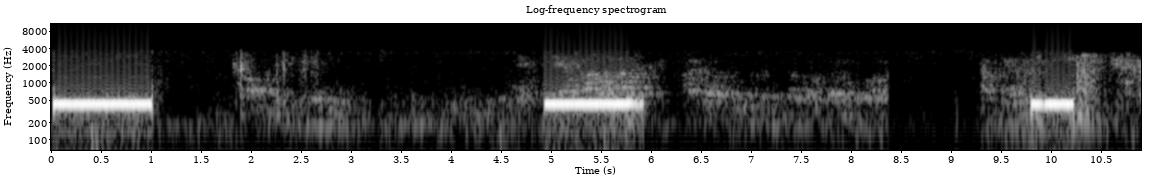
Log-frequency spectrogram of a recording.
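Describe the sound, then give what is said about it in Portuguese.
Three steady, single-pitched telephone tones ring out loudly at spaced intervals, with quiet line hiss and faint background murmur in the gaps between them, as a phone call is transferred to the human resources department. “Só um minuto, eu vou transferir para o recurso humano.”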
